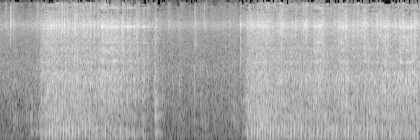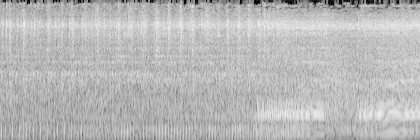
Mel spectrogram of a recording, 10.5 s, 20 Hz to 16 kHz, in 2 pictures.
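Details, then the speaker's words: Echo PB-403T two-stroke backpack blower, carburetor cleaned and magneto reinstalled, kill wire removed: after a few false pulls it catches about three seconds in and runs steadily; the kill wire or switch is believed busted. "That was it. So the kill wire is busted."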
